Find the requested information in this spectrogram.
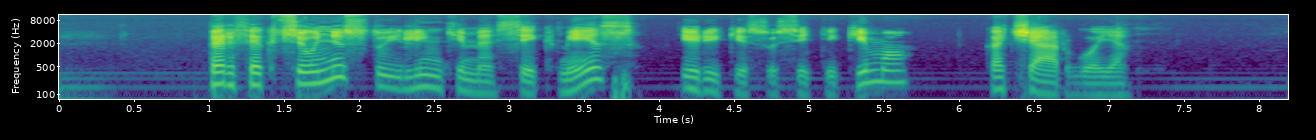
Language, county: Lithuanian, Klaipėda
